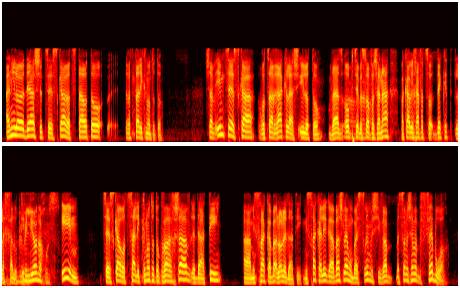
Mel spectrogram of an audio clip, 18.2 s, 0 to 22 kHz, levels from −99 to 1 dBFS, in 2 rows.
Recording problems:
high frequencies cut off; noticeable; nothing above 5.5 kHz

